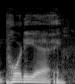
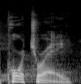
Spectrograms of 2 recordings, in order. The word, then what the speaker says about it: Poitier: such an iconic actor Sidney Poitier I always say portray and it's always wrong or in there to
